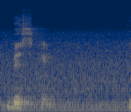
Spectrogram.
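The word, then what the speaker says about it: biscuit: यू आई ल ए घायल जी यू आई टी ए ल guitar ji यू ए आर दी बिस्कुट यू के बाद कोई स्वर हो तो यू का उच्चारण नहीं होता है नंबर 14 पर है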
